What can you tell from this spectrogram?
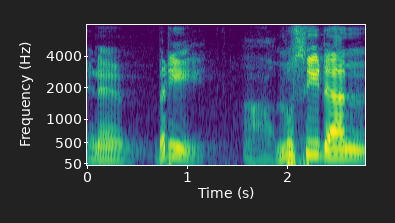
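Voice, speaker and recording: A man with a Bengali accent. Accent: Indian English, Bengali. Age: 60s. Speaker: religious speaker. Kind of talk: religious lecture.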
